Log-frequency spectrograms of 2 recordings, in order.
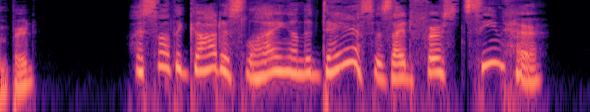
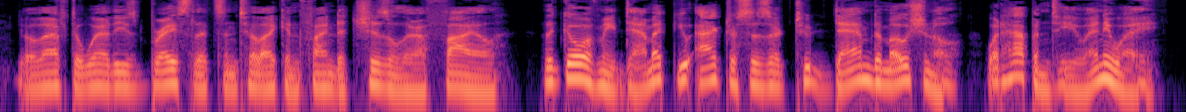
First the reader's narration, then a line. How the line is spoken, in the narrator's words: grunting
